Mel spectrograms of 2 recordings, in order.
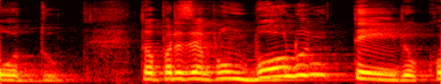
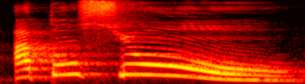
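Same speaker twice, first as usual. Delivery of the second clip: Attention! stretched very slow and emphatic; drawn-out warning; 3 semitones higher, 3 dB louder, much slower than usual. Shown as a demonstration. Teacher warns students of an exception, drawn out. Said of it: "Anote aí essa exceção".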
